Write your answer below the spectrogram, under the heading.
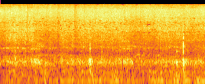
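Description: Mixed vegetables sizzling in hot oil in an open pressure cooker, a steady high hiss, with a few light knocks of a wooden spatula stirring them against the pot.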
